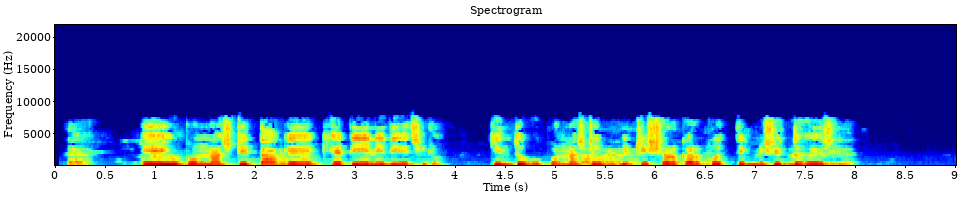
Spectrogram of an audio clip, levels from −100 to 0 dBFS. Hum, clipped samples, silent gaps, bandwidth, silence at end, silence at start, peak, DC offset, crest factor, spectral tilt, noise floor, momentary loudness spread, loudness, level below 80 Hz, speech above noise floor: none; under 0.1%; none; 7.8 kHz; 1.05 s; 0.15 s; -2 dBFS; under 0.1%; 14 dB; -6 dB/octave; -78 dBFS; 15 LU; -16 LUFS; -52 dBFS; 63 dB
